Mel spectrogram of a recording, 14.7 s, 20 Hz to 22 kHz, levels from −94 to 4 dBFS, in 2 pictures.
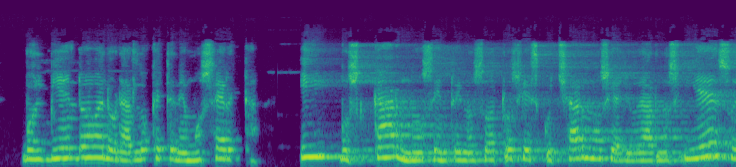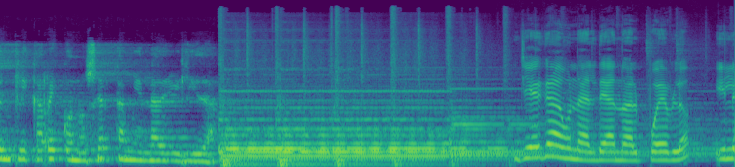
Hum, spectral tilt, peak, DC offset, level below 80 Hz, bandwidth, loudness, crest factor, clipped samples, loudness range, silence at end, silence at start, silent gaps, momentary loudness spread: none; -5 dB/octave; -2 dBFS; under 0.1%; -46 dBFS; 18.5 kHz; -17 LUFS; 14 dB; under 0.1%; 2 LU; 0 s; 0.25 s; none; 7 LU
